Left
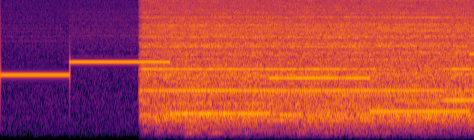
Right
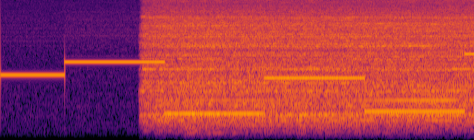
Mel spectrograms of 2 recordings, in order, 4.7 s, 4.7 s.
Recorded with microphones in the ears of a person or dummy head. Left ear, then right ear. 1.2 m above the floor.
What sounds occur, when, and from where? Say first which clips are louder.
1.4 s a hair dryer: left 5 dB; 55° left (ahead or behind), 4.5 m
